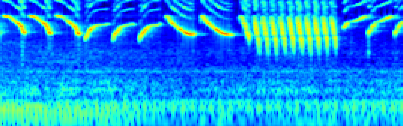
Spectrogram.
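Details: Canary master song to set other canaries singing: a series of falling whistled slurs, then a loud rapid rattling trill and more chirped sweeps.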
